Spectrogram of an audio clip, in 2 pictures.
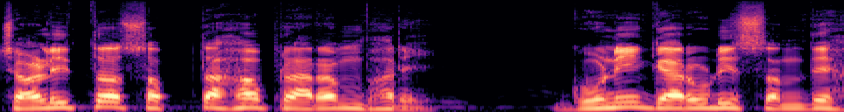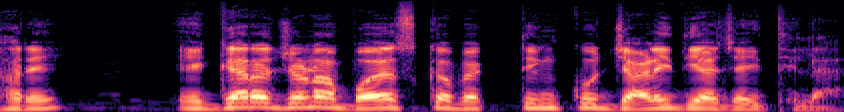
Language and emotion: Odia, neutral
